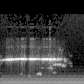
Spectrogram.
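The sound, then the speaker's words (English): A referee's whistle at a wrestling match sounds one steady, sustained blast lasting about a second as the official calls a stalemate, clear and fairly loud over a constant low background hum, then cuts off. No one speaks. “But the official calls a stalemate there.”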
